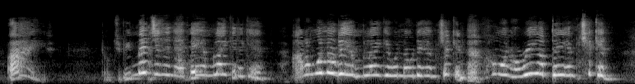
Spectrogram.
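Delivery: very high, loud, laughing-crying rant; high shrieking rant. Retold or imitated. Wife yells at Manny and Alberto, very high and loud. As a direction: shriek it at everyone. Woman voiced, shouting.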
